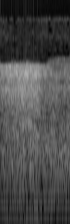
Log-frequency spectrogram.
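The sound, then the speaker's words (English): A voice imitates a hissing sound, likened to a Fourth of July rocket. It is a brief, steady, loud breathy hiss with no other sound. “And what did you hear? A hissing sound like this.”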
